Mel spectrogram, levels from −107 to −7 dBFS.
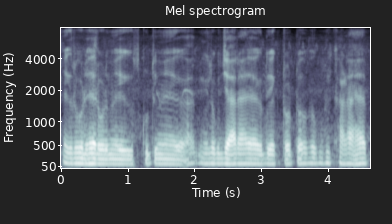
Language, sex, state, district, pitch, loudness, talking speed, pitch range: Hindi, male, Jharkhand, Deoghar, 105 Hz, -17 LUFS, 220 wpm, 100-110 Hz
